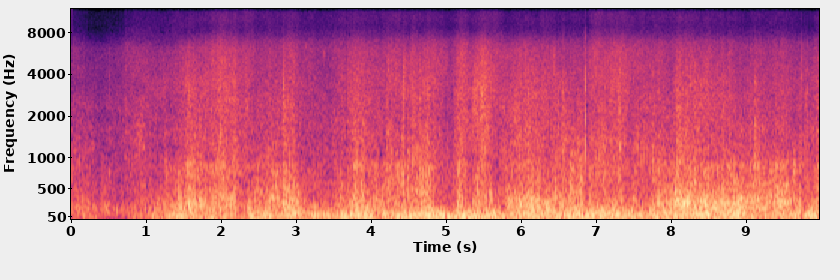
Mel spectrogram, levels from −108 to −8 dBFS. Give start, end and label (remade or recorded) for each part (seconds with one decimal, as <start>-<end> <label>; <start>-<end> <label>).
0.0-4.9 recorded; 4.9-6.5 remade; 6.5-7.8 recorded; 7.8-8.7 remade; 8.7-10.0 recorded

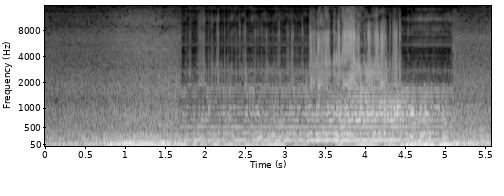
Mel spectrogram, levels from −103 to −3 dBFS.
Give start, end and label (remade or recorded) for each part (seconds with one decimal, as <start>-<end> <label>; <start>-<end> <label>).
0.0-1.7 recorded; 1.7-5.1 remade; 5.1-5.6 recorded

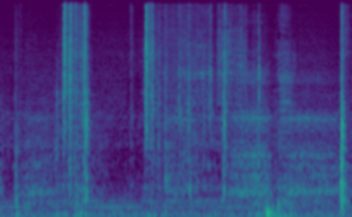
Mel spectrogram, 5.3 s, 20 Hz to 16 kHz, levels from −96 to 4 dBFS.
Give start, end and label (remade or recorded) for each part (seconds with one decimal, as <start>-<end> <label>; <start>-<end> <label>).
0.0-5.3 recorded

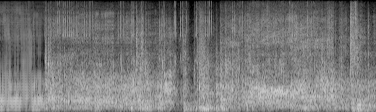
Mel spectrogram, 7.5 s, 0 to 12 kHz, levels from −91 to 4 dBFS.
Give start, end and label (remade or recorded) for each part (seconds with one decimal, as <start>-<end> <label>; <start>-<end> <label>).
0.0-0.9 remade; 0.9-7.5 recorded

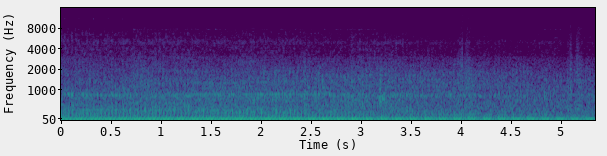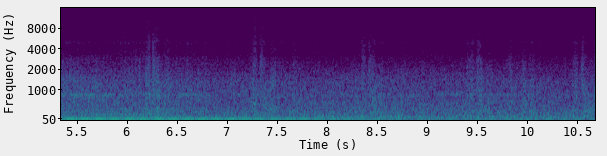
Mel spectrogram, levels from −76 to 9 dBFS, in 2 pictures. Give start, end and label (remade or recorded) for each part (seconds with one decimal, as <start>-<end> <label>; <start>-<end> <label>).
0.0-10.7 recorded

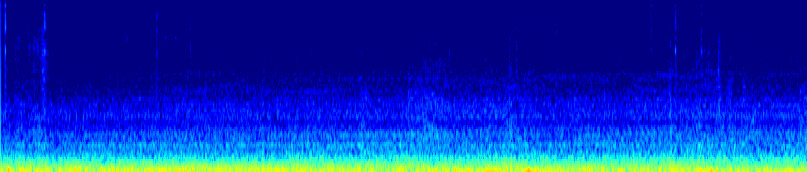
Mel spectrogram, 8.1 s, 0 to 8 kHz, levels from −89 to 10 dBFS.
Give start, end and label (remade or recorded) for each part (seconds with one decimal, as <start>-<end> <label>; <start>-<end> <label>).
0.0-8.1 remade

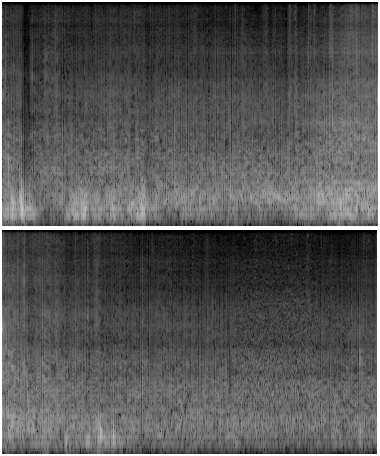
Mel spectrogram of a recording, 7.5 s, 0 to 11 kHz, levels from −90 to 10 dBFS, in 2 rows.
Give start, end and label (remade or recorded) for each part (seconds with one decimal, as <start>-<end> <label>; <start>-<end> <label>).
0.0-6.1 remade; 6.1-6.9 recorded; 6.9-7.5 remade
